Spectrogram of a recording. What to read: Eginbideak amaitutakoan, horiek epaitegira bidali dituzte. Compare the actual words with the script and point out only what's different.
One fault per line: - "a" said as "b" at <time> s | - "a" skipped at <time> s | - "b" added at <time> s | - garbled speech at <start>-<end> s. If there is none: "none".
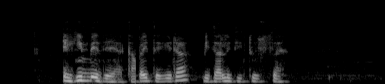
- "amaitutakoan horiek" skipped at 1.3 s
